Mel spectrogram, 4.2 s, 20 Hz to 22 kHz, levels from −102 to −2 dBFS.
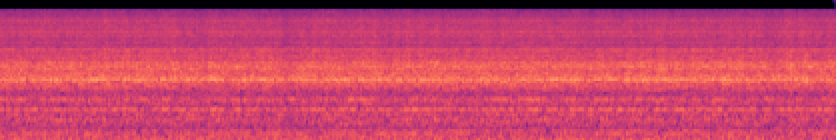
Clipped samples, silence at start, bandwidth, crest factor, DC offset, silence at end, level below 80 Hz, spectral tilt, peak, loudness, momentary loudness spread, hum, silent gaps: under 0.1%; 0 s; 16 kHz; 14 dB; under 0.1%; 0 s; -46 dBFS; 0 dB/octave; -10 dBFS; -20 LUFS; 1 LU; none; none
